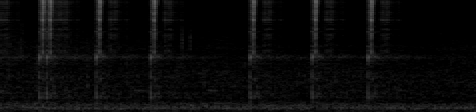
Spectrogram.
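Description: Short menu clicks tick several times in quick steps.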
